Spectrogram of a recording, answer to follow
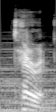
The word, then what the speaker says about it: tarot: Tarot card. I know how it's pronounced. Unlike me, I prefer it with the T.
